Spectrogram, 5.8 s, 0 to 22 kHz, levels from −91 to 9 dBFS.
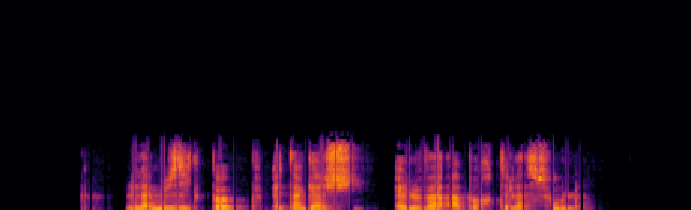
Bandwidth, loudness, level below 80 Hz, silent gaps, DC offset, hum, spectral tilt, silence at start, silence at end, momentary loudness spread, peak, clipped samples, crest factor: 7.6 kHz; -19 LUFS; -52 dBFS; none; under 0.1%; none; -3 dB/octave; 1.05 s; 0.95 s; 14 LU; 0 dBFS; under 0.1%; 20 dB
